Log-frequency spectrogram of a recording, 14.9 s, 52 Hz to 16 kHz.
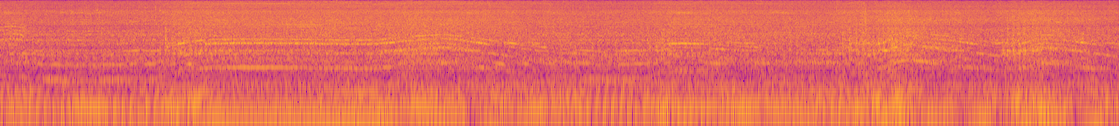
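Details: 1997 Subaru Impreza GT (Eurospec WRX), stock engine, 230,000 km: soft knock on cold start under light throttle up to 2000 rpm, fading above and gone when warm; mechanic friend suspects piston slap, owner fears bearings; unconfirmed.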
